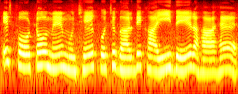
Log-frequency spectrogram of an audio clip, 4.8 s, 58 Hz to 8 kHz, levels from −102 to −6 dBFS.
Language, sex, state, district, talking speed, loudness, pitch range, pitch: Hindi, female, Madhya Pradesh, Katni, 125 wpm, -13 LUFS, 205-240 Hz, 225 Hz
